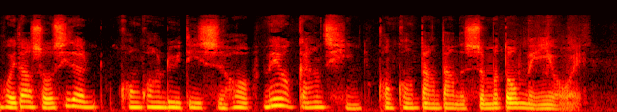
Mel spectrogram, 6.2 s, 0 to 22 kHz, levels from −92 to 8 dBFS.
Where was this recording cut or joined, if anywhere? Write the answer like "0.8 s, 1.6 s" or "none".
2.6 s, 3.7 s

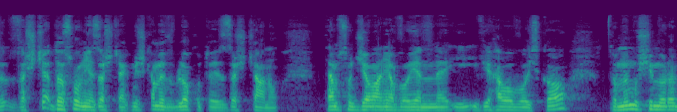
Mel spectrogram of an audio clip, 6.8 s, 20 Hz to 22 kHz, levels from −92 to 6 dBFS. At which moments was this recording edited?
none

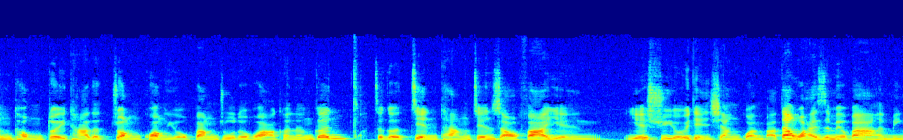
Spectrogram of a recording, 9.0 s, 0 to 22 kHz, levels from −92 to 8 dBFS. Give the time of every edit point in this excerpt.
3.7 s

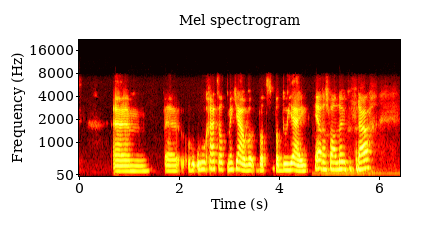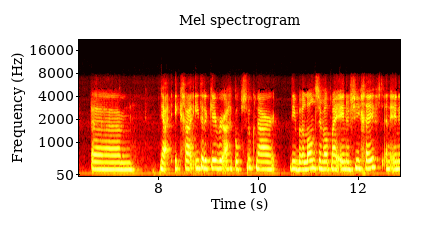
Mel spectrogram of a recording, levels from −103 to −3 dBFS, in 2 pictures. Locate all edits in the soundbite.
4.6 s

